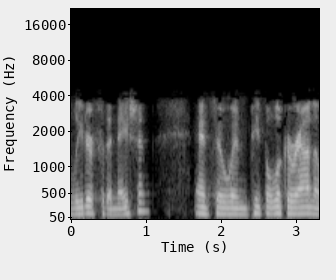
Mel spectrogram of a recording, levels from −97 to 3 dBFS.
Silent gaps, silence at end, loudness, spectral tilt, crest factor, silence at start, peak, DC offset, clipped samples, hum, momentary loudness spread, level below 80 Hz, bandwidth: none; 0 s; -26 LUFS; -4.5 dB/octave; 18 dB; 0 s; -8 dBFS; under 0.1%; under 0.1%; none; 10 LU; -58 dBFS; 4 kHz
